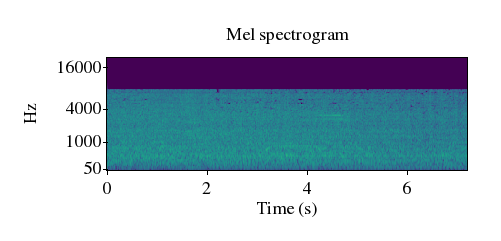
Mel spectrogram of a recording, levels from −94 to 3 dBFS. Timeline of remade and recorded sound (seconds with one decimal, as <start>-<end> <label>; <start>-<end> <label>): 0.0-1.0 recorded; 1.0-2.0 remade; 2.0-7.2 recorded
